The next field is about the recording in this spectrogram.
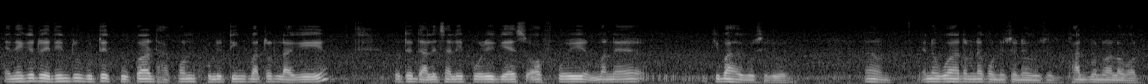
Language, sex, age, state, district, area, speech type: Assamese, male, 45-60, Assam, Morigaon, rural, spontaneous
